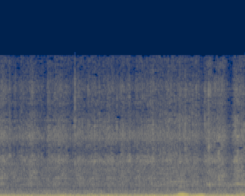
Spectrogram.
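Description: Fishing reel cranked steadily by hand, its gears running as braided line winds onto the spool against the drag of two tennis balls squeezed on the line. A brief voice is heard near the end.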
